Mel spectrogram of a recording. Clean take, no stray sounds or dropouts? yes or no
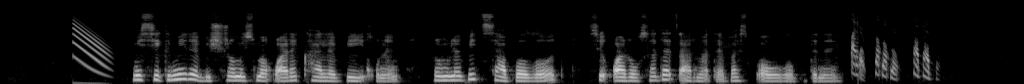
no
